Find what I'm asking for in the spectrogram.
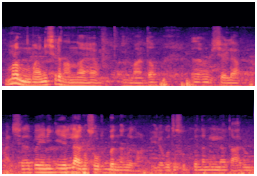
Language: Malayalam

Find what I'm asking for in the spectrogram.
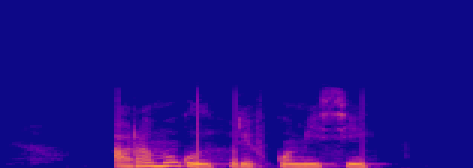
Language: Mari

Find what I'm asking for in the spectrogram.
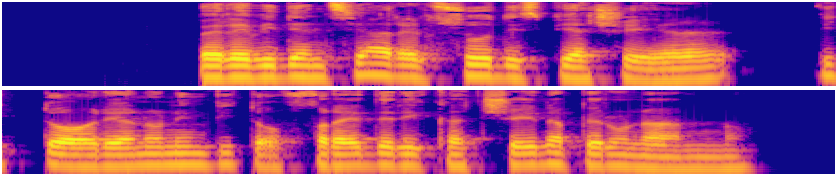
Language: Italian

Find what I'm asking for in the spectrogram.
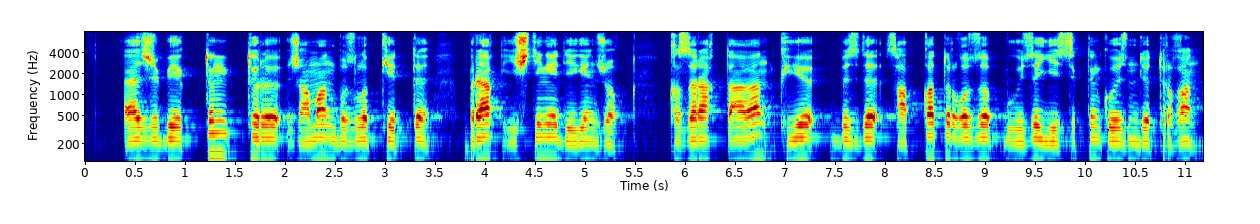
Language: Kazakh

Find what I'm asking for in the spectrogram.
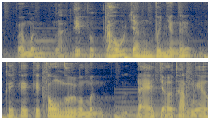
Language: Vietnamese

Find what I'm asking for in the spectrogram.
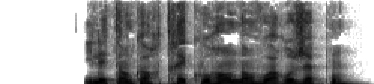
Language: French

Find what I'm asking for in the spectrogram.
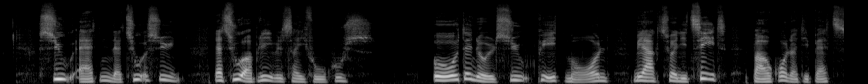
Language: Danish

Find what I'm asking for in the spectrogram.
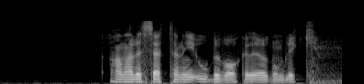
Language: Swedish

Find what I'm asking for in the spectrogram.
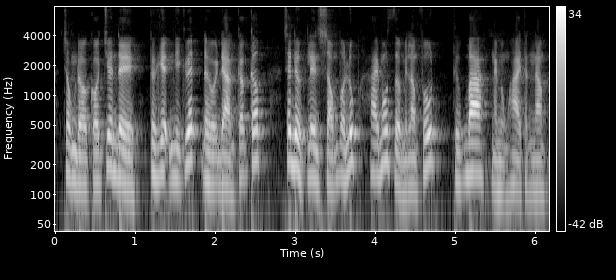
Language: Vietnamese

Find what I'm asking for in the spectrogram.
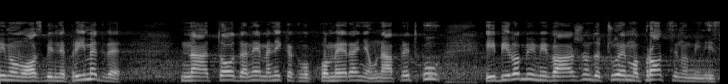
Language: Serbian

